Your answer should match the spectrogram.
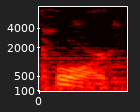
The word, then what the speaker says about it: Corps: not pronounced corpse. It's pronounced core.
